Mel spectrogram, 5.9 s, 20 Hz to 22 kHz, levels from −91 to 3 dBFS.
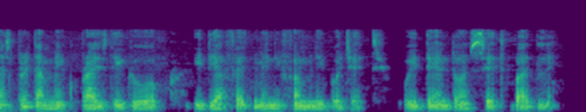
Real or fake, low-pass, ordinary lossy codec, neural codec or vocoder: real; 7.2 kHz; none; none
